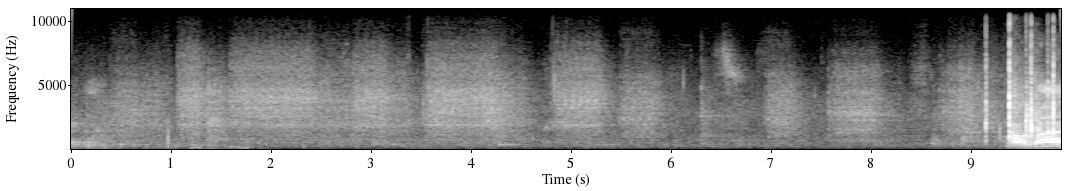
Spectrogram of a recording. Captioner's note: applause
